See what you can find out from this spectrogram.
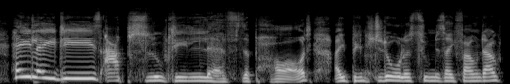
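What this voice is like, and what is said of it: Put-on Welsh accent. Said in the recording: “I could do my Welsh accent ... I'm about to do your accent”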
